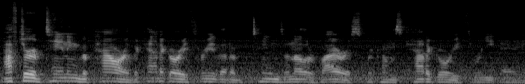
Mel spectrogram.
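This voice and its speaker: A man playing a matter-of-fact reader of research data, giving scripted exposition in an animated comic dub. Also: mid-range voice, quick pace, noisy background, lightly acted. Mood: informative. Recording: music behind the voice.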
